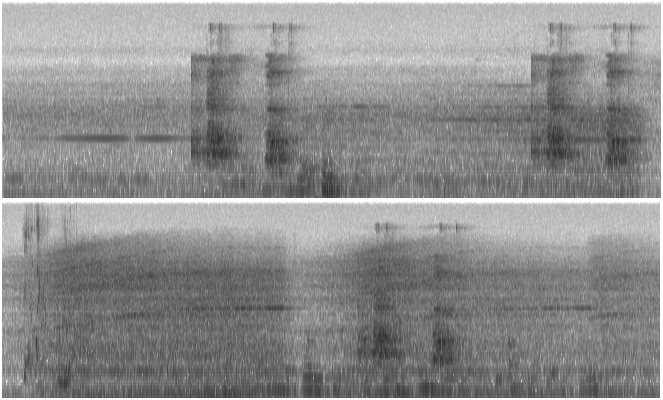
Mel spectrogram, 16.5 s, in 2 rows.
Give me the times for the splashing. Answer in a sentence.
The splashing can be heard from 8.5 to 9.3 s.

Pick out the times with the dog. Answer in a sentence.
You can hear the dog from 2.4 to 3.6 s, from 6.6 to 7.9 s and from 12.7 to 14.0 s.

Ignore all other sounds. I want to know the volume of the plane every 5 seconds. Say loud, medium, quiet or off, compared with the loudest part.
medium, loud, loud, medium.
